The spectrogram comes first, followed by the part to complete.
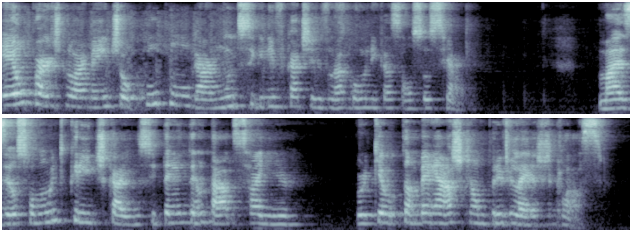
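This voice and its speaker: A woman with a Brazilian accent speaks at a moderate pace and a fairly high pitch. Her intonation is fairly even, though her loudness swings widely. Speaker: immigrant rights activist. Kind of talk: interview testimony. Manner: halting.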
